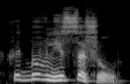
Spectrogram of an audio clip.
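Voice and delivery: high-pitched mild reproach; stern. A narrator's reading. Horseman chiding the boy for not dismounting, stern. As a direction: scold him lightly from up high. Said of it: "строго спросил синеглазый Хузарин".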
